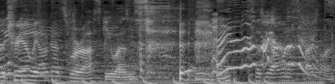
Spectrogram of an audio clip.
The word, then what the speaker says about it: Swarovski: Of course they're Swarovski or Swarovski. There we go. That's how you say it.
